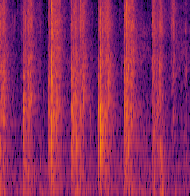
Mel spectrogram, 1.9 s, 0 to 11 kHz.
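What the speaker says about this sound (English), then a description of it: "All right, 2 shuffles." A tarot card deck being shuffled by hand, with a series of about eight quick riffling bursts in a steady rhythm, close and soft, with no talking.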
